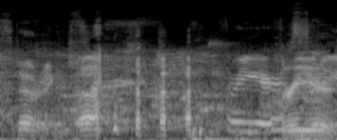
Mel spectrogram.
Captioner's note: laughs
